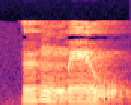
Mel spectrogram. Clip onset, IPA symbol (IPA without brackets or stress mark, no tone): ɨ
